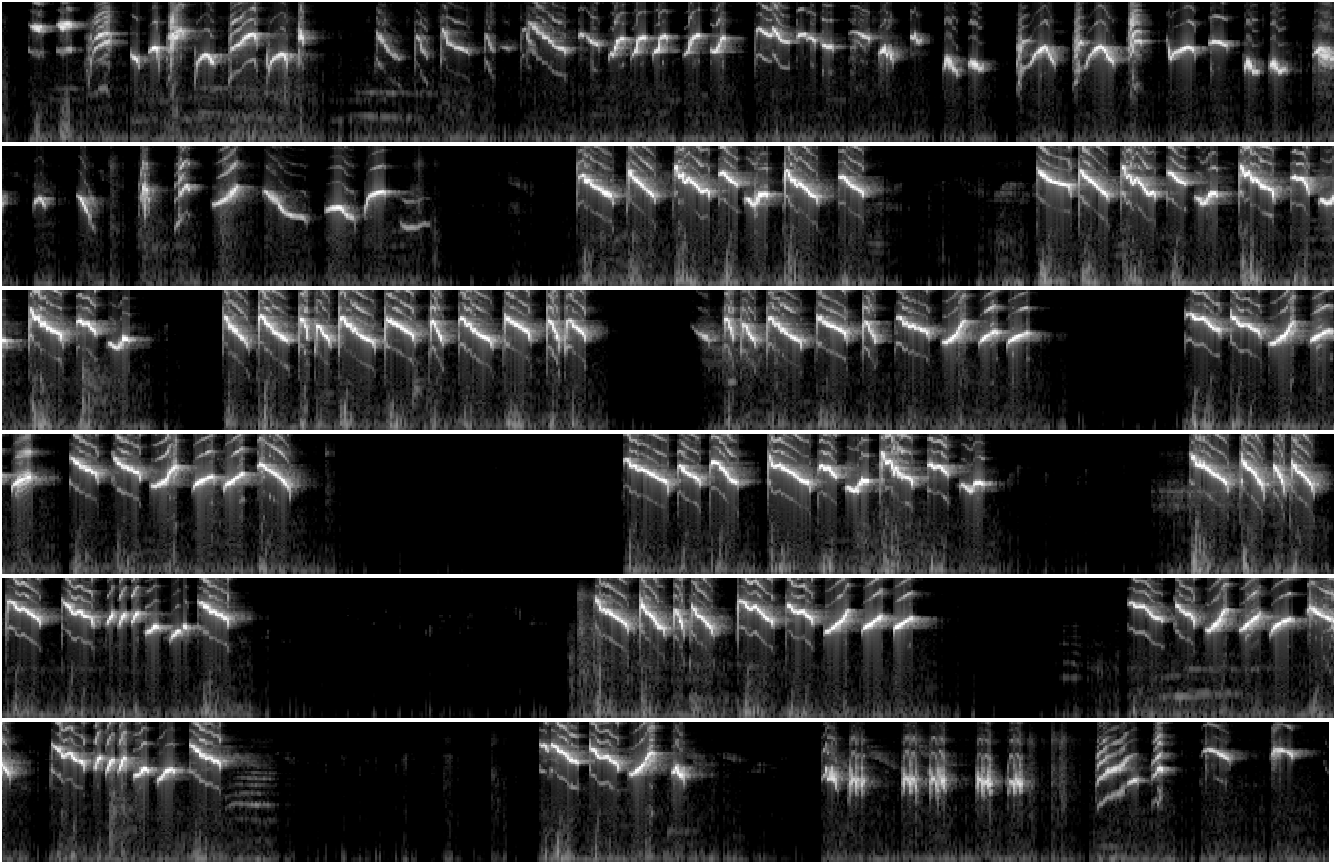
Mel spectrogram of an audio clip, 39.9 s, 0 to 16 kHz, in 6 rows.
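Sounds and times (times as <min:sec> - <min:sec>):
bird warbling chatter: 0:00.0 - 0:08.8, 0:32.0 - 0:34.8, 0:36.0 - 0:39.9.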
